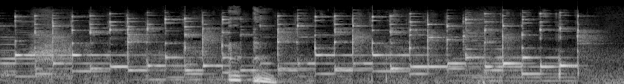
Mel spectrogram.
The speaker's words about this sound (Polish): Dzwoni mi telefon.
